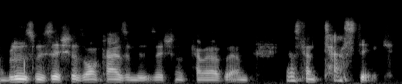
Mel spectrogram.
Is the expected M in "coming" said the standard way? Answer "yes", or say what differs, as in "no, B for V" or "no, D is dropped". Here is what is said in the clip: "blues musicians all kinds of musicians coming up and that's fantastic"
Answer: no, M is dropped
